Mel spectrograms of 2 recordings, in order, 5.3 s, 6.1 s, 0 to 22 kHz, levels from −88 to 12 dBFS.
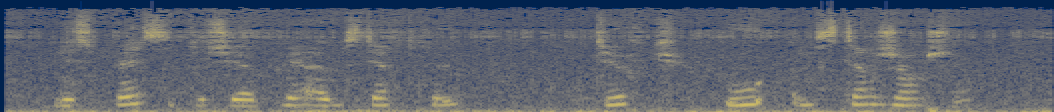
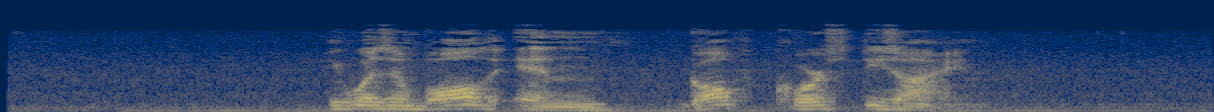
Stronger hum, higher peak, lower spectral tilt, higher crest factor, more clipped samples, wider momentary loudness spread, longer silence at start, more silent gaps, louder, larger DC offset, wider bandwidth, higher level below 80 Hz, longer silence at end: neither; about the same, 0 dBFS vs -2 dBFS; second, -2 dB/octave vs -6 dB/octave; second, 14 dB vs 20 dB; neither; second, 11 LU vs 14 LU; second, 0.05 s vs 1.05 s; neither; first, -13 LUFS vs -19 LUFS; neither; first, 17 kHz vs 9.2 kHz; first, -28 dBFS vs -44 dBFS; second, 0 s vs 1.15 s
